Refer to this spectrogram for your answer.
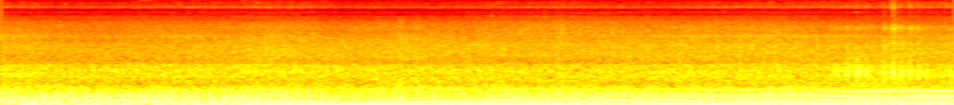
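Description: A heavy, deep engine drone with a rough clattering texture running steadily throughout; there is a knock somewhere in the engine.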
